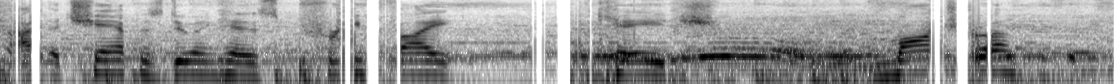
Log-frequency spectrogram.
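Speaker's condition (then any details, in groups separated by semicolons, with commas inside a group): No condition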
